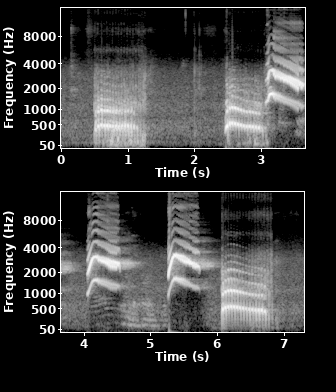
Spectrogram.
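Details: Talking pet ring-necked parrot alternates low, buzzy "mummy"-like word bursts with three loud, shrill, rising squawks, each sound about half a second to a second long.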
